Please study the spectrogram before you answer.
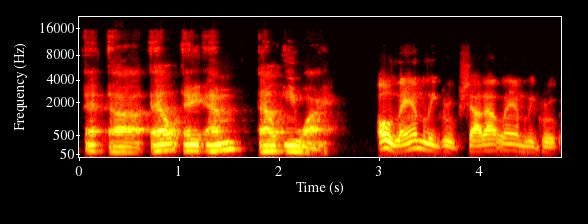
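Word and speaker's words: Lamley: give me the name again so I don't mispronouncing landly lambly uh l-a-m-l-e-y oh lambly group shout out lambly group absolutely yeah man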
